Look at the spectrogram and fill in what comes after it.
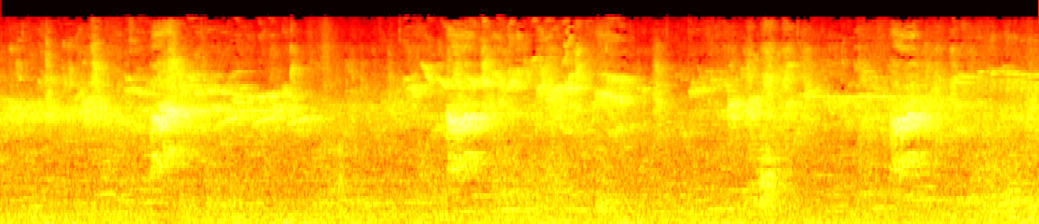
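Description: Birds squawking: three loud, short, harsh calls a few seconds apart, with weaker calls between, over a steady high twittering of many birds.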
